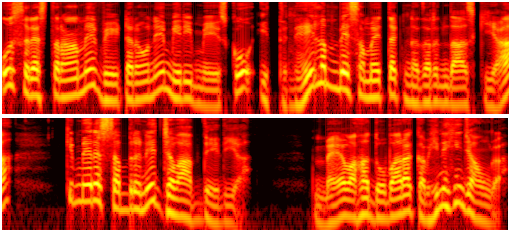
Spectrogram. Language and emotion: Hindi, disgusted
